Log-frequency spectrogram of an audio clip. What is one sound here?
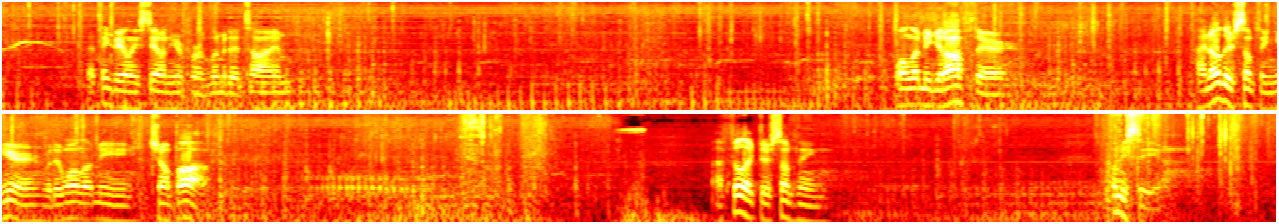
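A young man speaks in short bursts into a close microphone.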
